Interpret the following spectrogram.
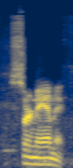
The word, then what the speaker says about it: Cernanic: Okay, so it rhymes with ceramic. Cernanic.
